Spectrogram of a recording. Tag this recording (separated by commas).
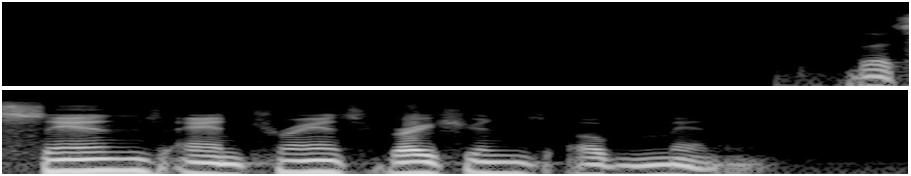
Speech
